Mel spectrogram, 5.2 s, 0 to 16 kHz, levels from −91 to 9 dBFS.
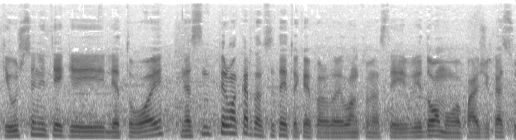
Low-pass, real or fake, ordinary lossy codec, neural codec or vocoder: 14.4 kHz; real; MP3, 64 kbps; none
